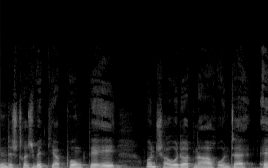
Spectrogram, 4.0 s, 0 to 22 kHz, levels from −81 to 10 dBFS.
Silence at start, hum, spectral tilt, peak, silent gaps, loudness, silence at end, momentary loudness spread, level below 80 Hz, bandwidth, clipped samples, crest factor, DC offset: 0 s; none; -7.5 dB/octave; -10 dBFS; none; -24 LUFS; 0 s; 6 LU; -54 dBFS; 13 kHz; under 0.1%; 14 dB; under 0.1%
